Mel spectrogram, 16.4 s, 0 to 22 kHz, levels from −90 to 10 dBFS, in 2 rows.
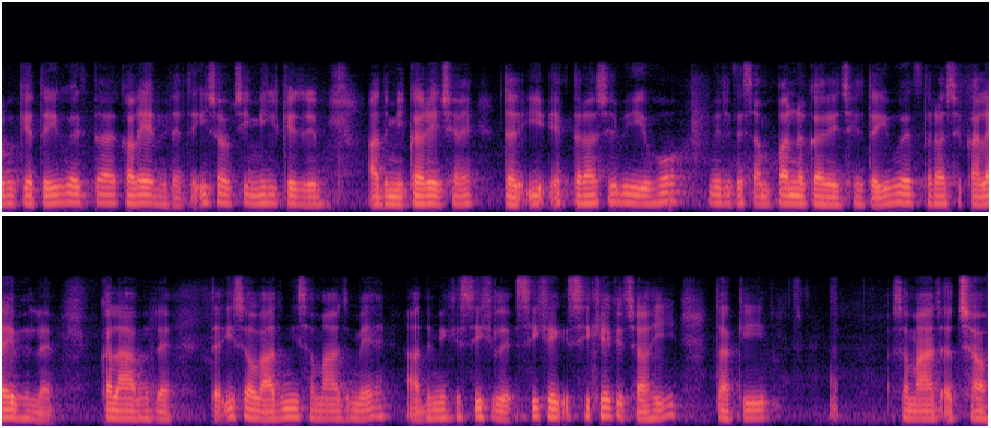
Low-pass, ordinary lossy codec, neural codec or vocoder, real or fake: none; none; codec, 16 kHz, 0.8 kbps, ZipCodec; fake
